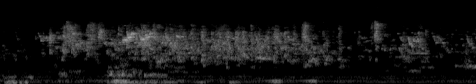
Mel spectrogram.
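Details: Pet budgerigars chatter and warble together, a dense, continuous mix of high, scratchy chirps and twitters with occasional louder bursts, played to encourage a lonely pet budgie to sing; faint low thumps beneath.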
